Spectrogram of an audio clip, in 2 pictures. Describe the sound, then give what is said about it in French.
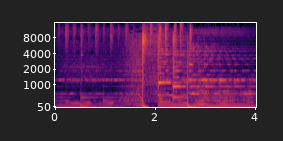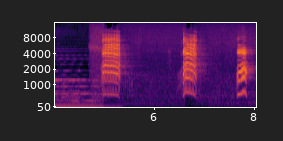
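Three harsh, raspy screeches of a Spix's macaw, a large blue parrot from Brazil, ring out one after another, loud, following a few seconds of tonal music that fades away. “Vous entendez le cri de Lara de Spix, un grand perroquet bleu qui vient du Brésil.”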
